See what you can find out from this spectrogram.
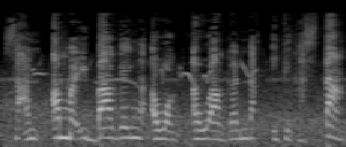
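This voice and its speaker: A woman's voice: a little high, fairly even intonation, a little fast, lightly acted. A woman playing a practical, nagging Ilocano wife in a radio comedy drama, chiding and complaining. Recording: radio drama with noisy chirping ambience.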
